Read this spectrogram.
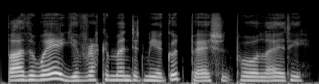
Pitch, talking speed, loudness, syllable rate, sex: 190 Hz, 205 wpm, -18 LUFS, 5.6 syllables/s, female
